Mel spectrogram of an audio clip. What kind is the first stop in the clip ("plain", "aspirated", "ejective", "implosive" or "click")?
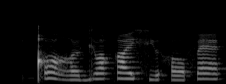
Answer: click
